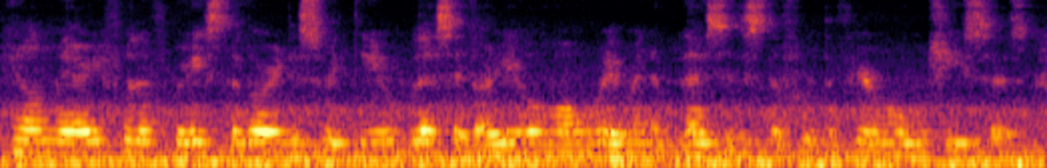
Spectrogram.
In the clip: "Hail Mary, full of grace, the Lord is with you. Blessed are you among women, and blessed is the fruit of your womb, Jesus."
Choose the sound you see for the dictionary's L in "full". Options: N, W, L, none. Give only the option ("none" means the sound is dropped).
L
